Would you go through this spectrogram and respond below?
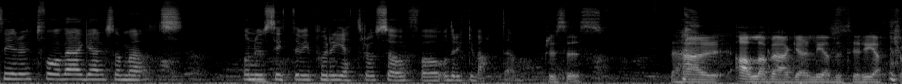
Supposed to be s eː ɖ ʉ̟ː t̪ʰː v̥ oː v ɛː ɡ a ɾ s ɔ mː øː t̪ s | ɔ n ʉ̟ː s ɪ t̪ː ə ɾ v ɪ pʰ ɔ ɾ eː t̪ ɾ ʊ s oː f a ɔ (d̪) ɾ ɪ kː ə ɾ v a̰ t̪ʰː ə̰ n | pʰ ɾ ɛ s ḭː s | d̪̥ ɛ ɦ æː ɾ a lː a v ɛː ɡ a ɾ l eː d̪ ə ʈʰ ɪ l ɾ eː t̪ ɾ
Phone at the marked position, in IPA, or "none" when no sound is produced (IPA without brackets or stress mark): d̪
